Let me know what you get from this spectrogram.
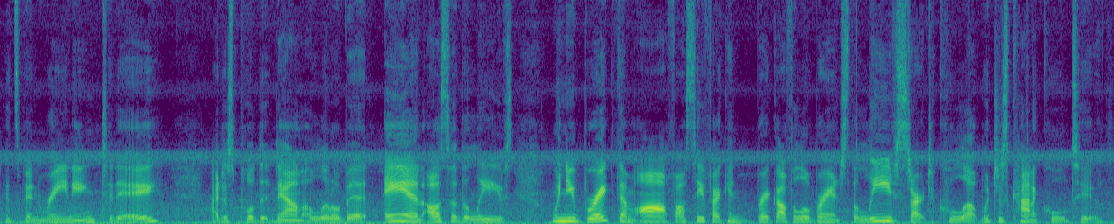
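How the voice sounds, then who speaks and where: A woman's voice: lowish voice, sharp tone, slight background noise. A woman reading and explaining to young viewers as a children's read-aloud teacher and host.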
